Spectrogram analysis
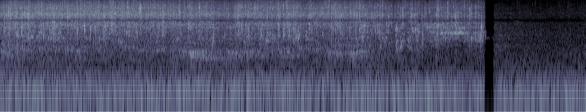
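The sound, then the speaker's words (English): Water sprays steadily onto a wheel, rinsing it clean all the way to the back, in a loud hissing rush that cuts off abruptly near the end, leaving quieter background. No one speaks. “like the wheel with water.”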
